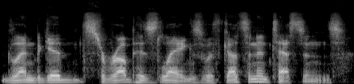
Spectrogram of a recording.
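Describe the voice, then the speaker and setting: A man's voice: sits low, unhurried, a bit bright, no echo, clean studio sound. A man reading stage directions as scripted, present-tense narration for a table read. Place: remote video call table read, dry sound.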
